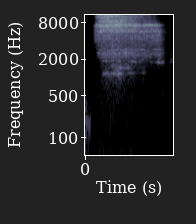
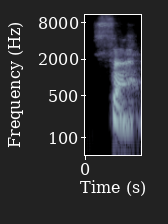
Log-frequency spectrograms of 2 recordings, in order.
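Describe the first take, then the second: First: The consonant is held alone with no vowel. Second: The consonant is followed by a short vowel. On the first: The speaker calls it right. "using the pure sounds" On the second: The speaker calls it wrong. "and not s"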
